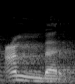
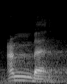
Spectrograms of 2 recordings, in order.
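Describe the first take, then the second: The two takes are said the same way.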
